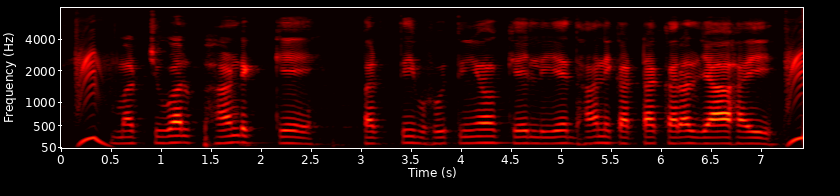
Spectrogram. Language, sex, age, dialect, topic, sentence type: Magahi, male, 18-24, Central/Standard, banking, statement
